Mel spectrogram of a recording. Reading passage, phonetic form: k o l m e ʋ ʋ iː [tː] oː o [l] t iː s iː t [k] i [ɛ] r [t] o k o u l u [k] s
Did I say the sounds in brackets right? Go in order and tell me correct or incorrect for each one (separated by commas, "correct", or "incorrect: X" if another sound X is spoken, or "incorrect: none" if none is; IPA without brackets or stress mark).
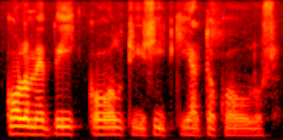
incorrect: kː, correct, correct, correct, correct, incorrect: none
